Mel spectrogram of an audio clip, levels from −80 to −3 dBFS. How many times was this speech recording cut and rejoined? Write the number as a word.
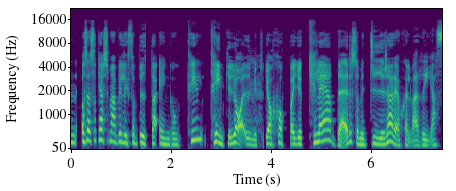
one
